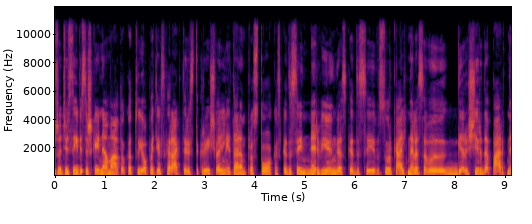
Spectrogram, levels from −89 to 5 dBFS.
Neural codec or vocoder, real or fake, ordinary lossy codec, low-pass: none; real; MP3, 96 kbps; 10.8 kHz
